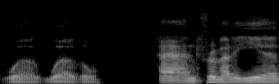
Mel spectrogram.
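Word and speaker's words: Wörgl: I probably got the pronunciation completely wrong, but it's spelt Virgil. I think they say it Wurgle.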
